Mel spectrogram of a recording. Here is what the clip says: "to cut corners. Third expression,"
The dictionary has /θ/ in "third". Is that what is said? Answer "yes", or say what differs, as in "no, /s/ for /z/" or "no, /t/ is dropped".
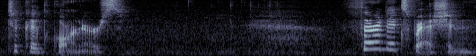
yes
